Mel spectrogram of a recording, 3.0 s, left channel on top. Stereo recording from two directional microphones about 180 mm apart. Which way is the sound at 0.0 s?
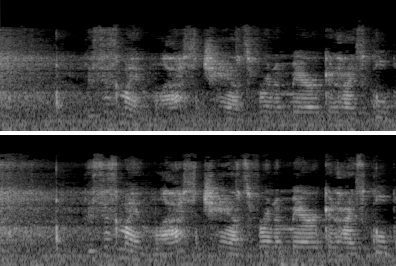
60° right (ahead or behind).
